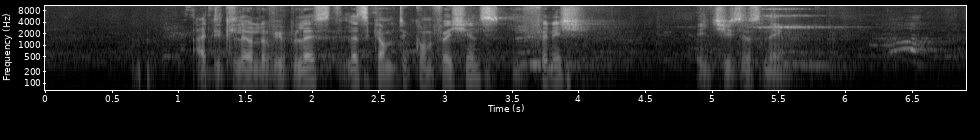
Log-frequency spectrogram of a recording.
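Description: A man speaks loudly and forcefully into a microphone.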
